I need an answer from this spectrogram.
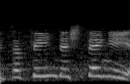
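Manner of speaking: high, slow, drawn-out mock alarm; playful high-pitched film impression; imitated film line. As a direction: savour the quote in a put-on high voice. Echoing the film quote in character.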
